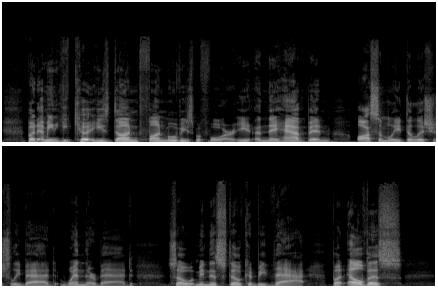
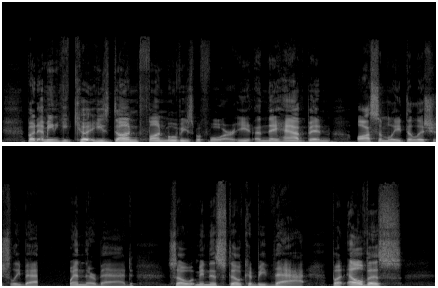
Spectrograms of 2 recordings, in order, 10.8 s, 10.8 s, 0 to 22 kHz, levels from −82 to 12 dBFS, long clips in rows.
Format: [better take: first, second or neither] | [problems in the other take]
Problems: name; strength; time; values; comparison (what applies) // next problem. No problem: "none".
first | audio cutting out; at 6 s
